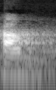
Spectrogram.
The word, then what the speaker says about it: ธรรม: The Thais just pronounce it in their own way, Dhamma or Tham, but still have to use this old Indian word.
